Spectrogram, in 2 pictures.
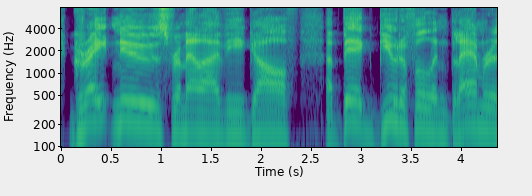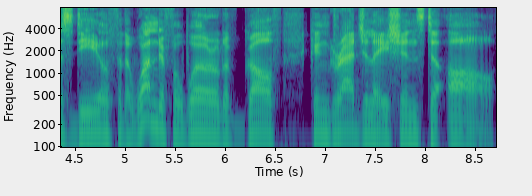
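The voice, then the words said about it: Good Donald Trump impression. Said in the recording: “that was a pretty good Trump impression. I'll give you points for that one. That's way better than mine.”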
